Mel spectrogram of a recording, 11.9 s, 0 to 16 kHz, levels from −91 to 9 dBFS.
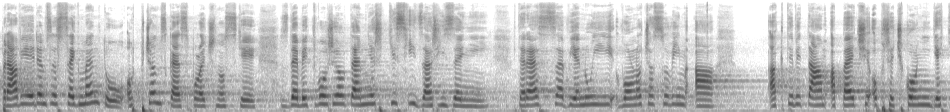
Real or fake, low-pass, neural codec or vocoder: real; 14.4 kHz; none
